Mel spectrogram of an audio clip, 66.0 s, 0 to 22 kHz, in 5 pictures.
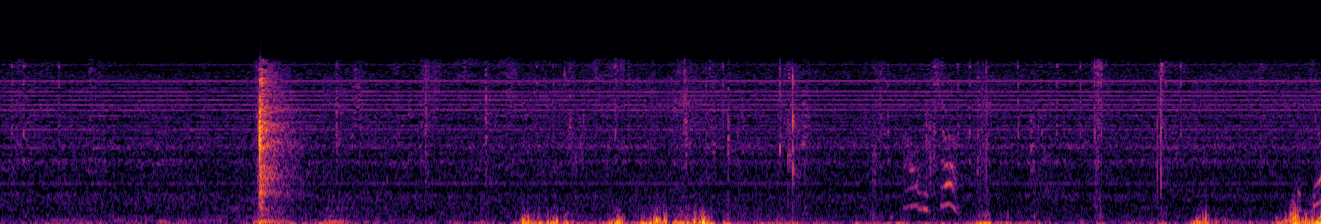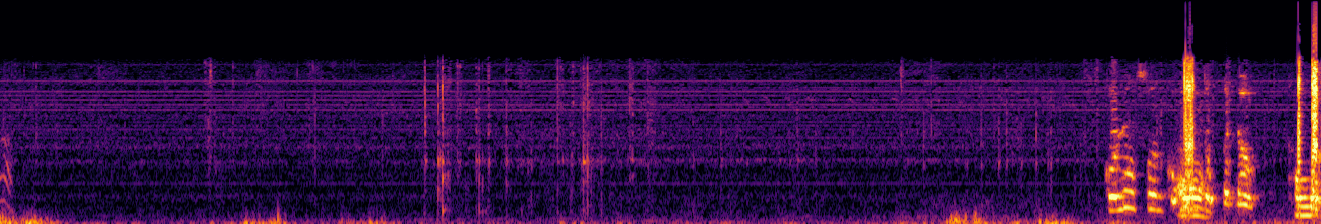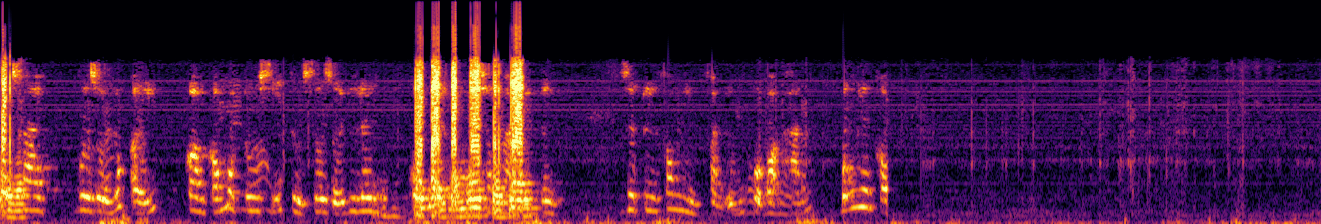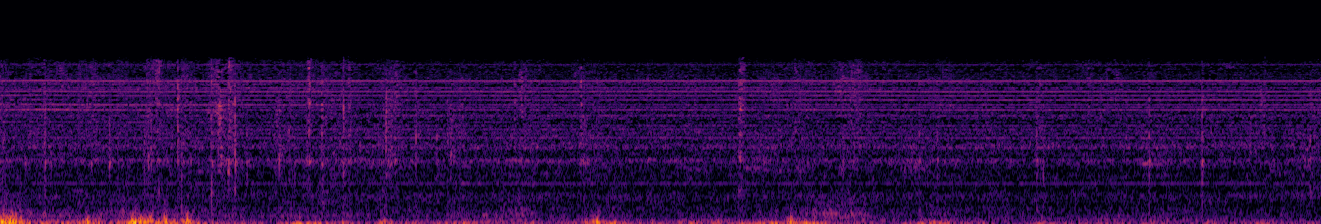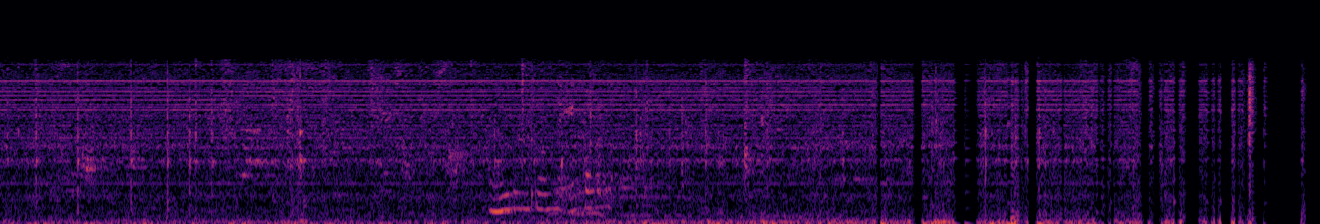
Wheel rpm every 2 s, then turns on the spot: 0, 0, 0, 0, 0, 0, 0, 0, 0, 0, 0, 0, 0, 0, 0, 0, 0, 0, 0, 0, 0, 0, 0, 0, 0, 0, 0, 0, 0, 0, 0, 0, 0.
none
